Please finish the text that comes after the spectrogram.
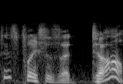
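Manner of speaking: a little too loud. A traveler in a role-play, greeted at the Fighters Guild, speaks a little too loud. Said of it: "I say a little louder than I mean to".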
